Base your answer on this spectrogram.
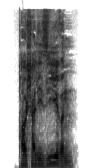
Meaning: to generalize
- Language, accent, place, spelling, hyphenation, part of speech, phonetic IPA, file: German, Germany, Berlin, pauschalisieren, pau‧scha‧li‧sie‧ren, verb, [paʊ̯ʃaliˈziːʁən], De-pauschalisieren.ogg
